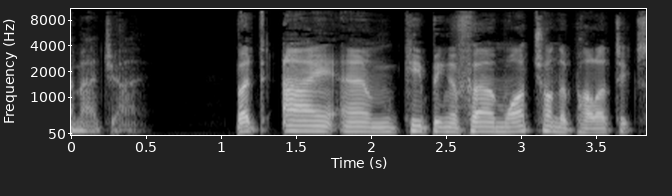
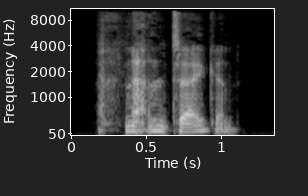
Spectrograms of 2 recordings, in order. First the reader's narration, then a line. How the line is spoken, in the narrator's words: I chuckled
